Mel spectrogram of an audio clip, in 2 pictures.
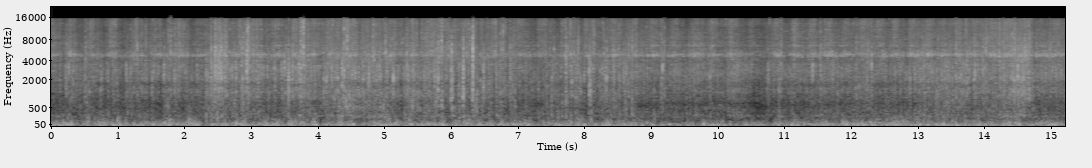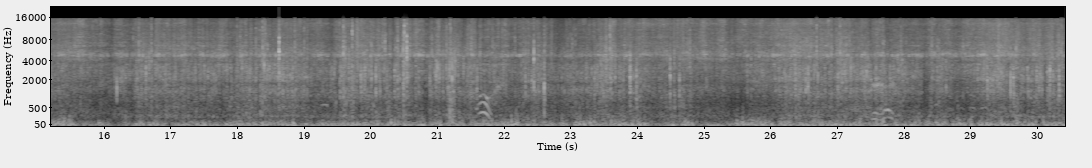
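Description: Mountain bike descending rocky dirt singletrack: heavy wind rumble on the camera microphone, with tyres crunching over dirt and stones and the bike rattling over bumps. A thin steady high whine runs underneath.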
